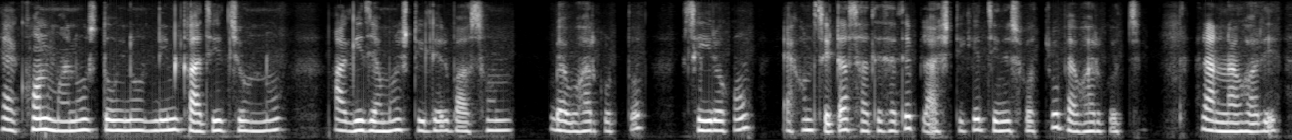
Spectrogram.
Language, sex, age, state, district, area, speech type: Bengali, female, 18-30, West Bengal, Jalpaiguri, rural, spontaneous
